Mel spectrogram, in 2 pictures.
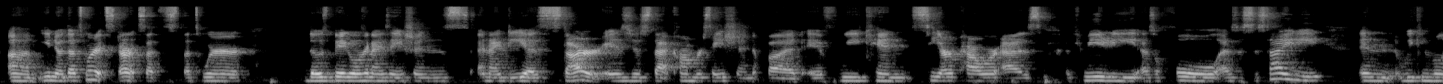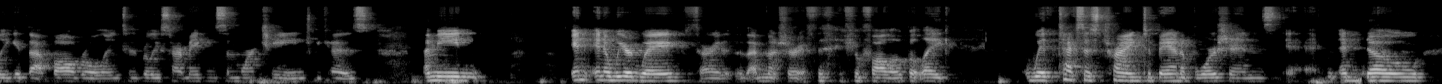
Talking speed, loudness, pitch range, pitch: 160 wpm, -22 LUFS, 155-175 Hz, 165 Hz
